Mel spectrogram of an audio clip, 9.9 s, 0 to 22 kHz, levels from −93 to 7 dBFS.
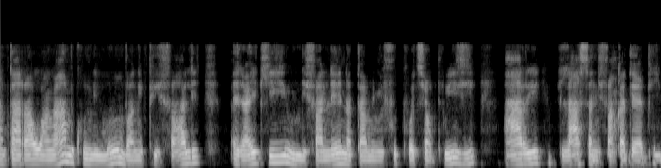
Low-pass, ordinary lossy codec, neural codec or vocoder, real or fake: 7.2 kHz; none; none; real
